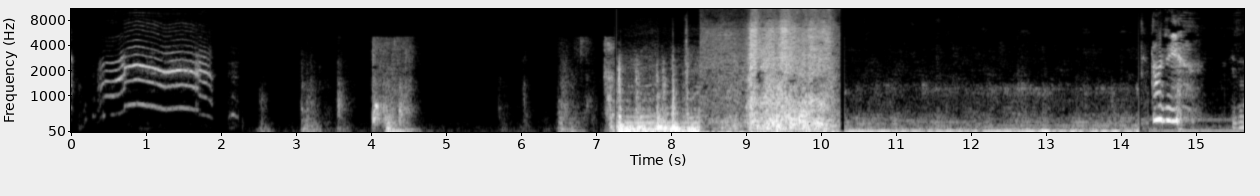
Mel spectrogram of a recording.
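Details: A cat gives one long, wavering meow with rich harmonics lasting under two seconds. Scattered knocks and a loud burst of noise follow, then a low hum and faint music.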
